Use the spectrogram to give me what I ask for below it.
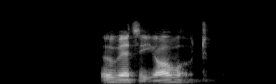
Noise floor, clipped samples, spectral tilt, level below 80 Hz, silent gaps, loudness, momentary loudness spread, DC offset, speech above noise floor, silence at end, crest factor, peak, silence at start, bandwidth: -85 dBFS; under 0.1%; -2 dB/octave; -72 dBFS; none; -21 LUFS; 18 LU; under 0.1%; 64 dB; 0.7 s; 22 dB; -4 dBFS; 1 s; 8 kHz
